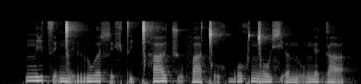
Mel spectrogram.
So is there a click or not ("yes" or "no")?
yes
